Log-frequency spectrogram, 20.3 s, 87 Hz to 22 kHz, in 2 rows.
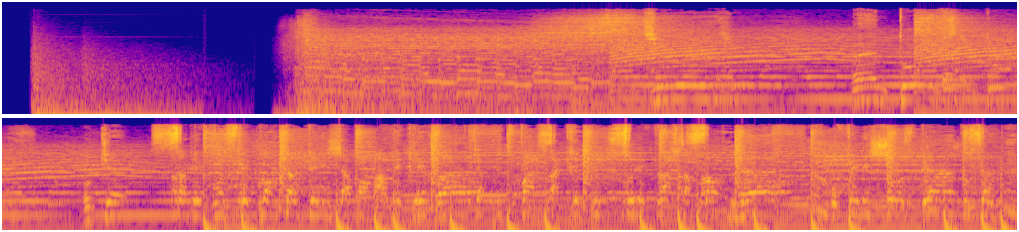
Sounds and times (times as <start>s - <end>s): Exciting music: 0.3s - 20.3s
Pop music: 3.3s - 20.3s.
